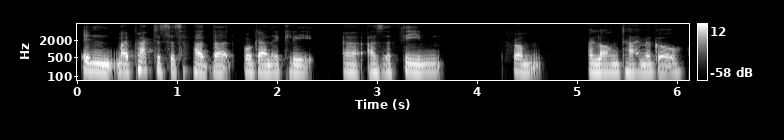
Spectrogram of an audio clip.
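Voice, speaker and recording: Woman guest in her forties from Kenya, mellow low voice, loose chatty delivery with restarts. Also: monotone, unhurried, dry recording, clean studio sound. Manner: chatty, laughs often, many fillers and restarts. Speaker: guest artist. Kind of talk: casual interview.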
